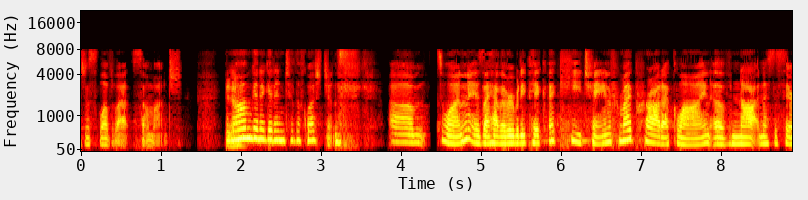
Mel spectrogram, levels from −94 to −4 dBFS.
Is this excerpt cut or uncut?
cut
